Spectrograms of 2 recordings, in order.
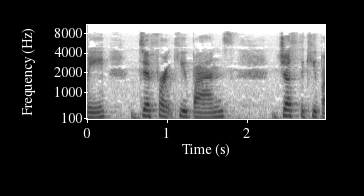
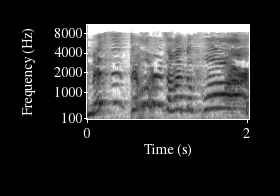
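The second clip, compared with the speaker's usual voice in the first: shrieking, very high-pitched, very loud scream; 12 dB louder than usual. Retelling falling over next to a student: retelling a loud scream. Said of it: "And I screamed real loud".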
